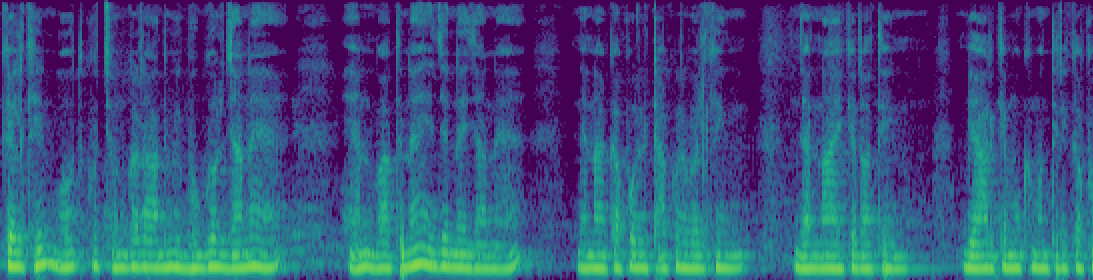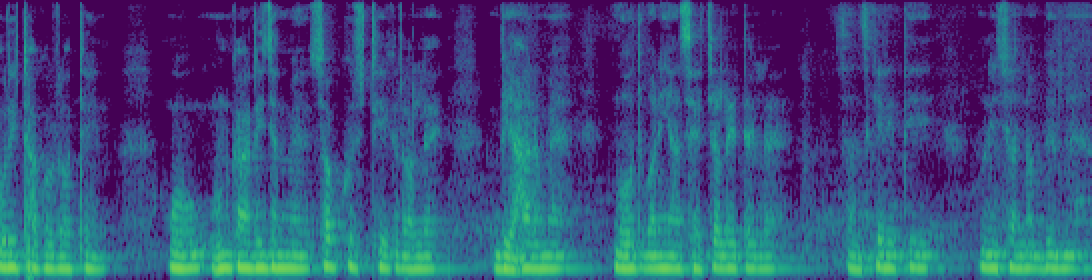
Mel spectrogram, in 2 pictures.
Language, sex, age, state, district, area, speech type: Maithili, male, 45-60, Bihar, Samastipur, rural, spontaneous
